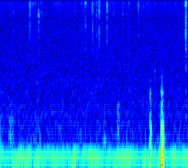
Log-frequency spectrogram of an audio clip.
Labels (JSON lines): {"label": "anthrophony, boat engine", "recorder": "HydroMoth"}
